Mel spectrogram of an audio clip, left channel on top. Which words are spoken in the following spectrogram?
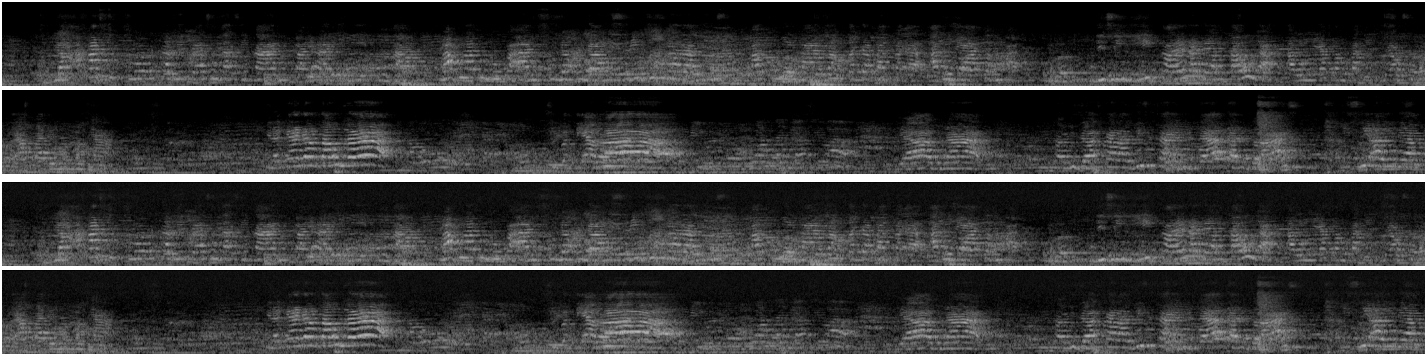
Yang akan kami presentasikan pada hari ini tentang makna pembukaan Undang-Undang 1945 yang terdapat pada alinea keempat. Di sini kalian ada yang tahu nggak alinea keempat itu yang seperti apa dan bunyinya? Kira-kira ada yang tahu nggak? Seperti apa? Ya benar. Kami jelaskan lagi secara detail dan jelas isi alinea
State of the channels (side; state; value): right; noise; hiss, 17 dB below the sound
